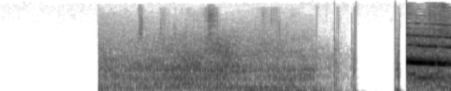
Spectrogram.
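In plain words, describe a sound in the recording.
A helicopter flies overhead with a thudding rotor.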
